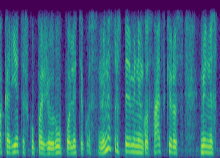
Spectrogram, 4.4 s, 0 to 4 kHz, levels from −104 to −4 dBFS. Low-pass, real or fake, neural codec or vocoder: 3.6 kHz; real; none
